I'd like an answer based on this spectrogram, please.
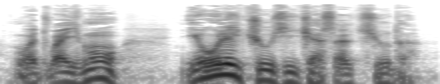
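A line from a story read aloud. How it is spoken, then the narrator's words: Grumbling. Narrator (Russian): проворчал он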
